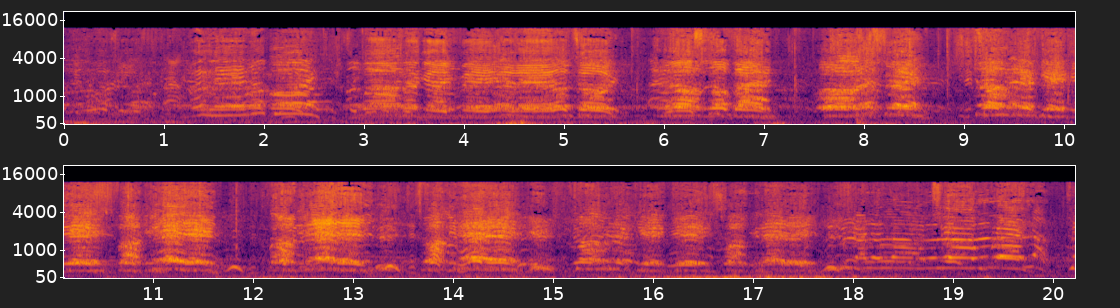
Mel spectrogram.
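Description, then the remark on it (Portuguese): A crowd of football fans in England sings a rowdy chant together about beating an Arsenal supporter, voices loud and continuous with a rough, rhythmic melody, occasional shouts rising above the group singing. “É, essa música já é mais falando sobre como bater num torcedor do Arsenal.”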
